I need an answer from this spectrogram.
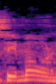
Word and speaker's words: Simone: It's Simone, and the way you said it, Sandy, was phone.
